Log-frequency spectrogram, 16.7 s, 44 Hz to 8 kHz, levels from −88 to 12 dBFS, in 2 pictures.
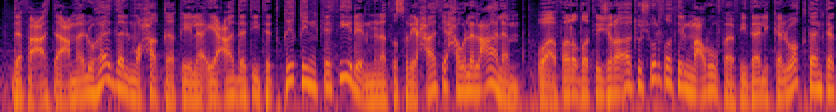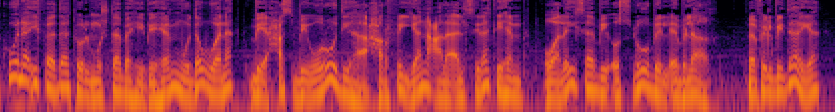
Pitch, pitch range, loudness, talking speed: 105 Hz, 90-130 Hz, -20 LUFS, 125 wpm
